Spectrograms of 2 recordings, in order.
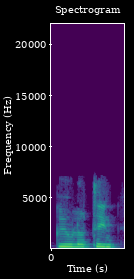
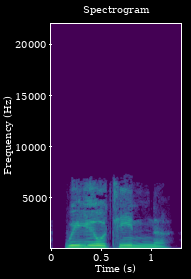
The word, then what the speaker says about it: guillotine: Trong tiếng Pháp phát âm là guillotine.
